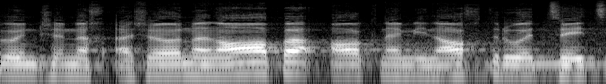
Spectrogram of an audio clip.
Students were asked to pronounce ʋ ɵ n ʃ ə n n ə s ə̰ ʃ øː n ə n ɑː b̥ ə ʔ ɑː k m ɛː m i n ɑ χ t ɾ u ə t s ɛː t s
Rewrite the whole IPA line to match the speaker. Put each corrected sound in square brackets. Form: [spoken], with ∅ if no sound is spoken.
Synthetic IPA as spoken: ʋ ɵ n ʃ ə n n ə [χ] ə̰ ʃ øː n ə n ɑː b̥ ə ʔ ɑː k [n] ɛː m i n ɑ χ t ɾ u ə t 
